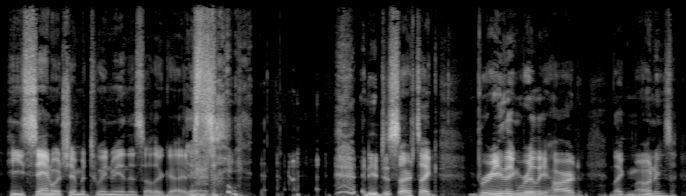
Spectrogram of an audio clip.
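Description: A man co-hosting a podcast, telling a funny story in a casual, animated way with lots of laughter. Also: medium pitch, moderate pace, gravelly, no echo, studio quality. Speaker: podcast co-host.

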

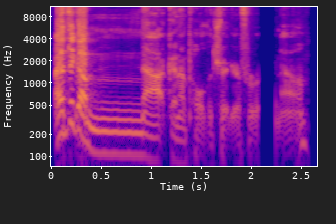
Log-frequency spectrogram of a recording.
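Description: A man in a tabletop game session, chatting casually, joking and animated as he plays. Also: lowish voice, brisk, vocal fry. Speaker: player.

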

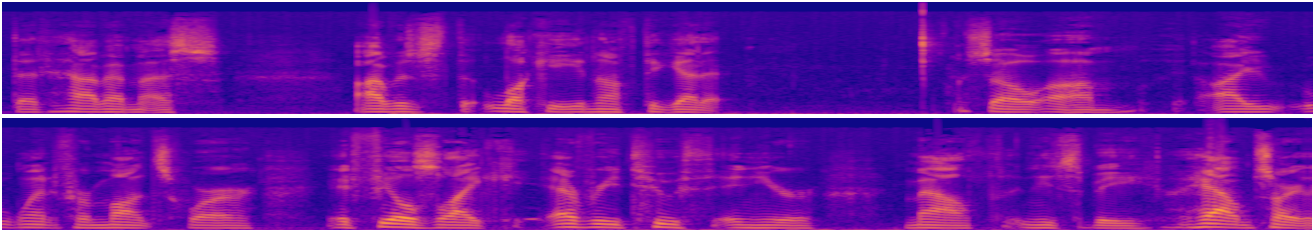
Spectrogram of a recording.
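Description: A middle-aged man talking candidly and haltingly about his own life, his words slightly numb-mouthed, as if he had marbles in his mouth. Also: low-pitched, no echo. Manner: halting, hesitant. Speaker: podcast host. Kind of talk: candid personal monologue.

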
